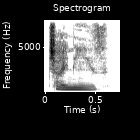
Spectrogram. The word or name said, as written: chinese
